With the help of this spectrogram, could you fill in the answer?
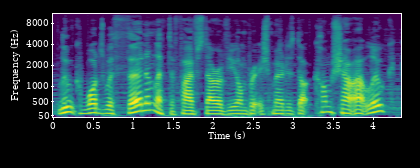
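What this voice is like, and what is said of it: Pleasant regional English accent. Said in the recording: “Easy to listen to your wonderful accent”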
